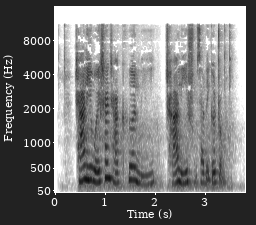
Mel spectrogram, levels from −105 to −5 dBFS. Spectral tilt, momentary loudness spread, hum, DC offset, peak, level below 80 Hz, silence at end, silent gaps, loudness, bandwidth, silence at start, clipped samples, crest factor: -3 dB/octave; 17 LU; none; under 0.1%; -2 dBFS; -66 dBFS; 0.3 s; none; -20 LUFS; 11.5 kHz; 0.4 s; under 0.1%; 20 dB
